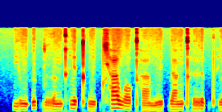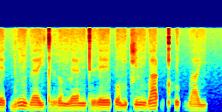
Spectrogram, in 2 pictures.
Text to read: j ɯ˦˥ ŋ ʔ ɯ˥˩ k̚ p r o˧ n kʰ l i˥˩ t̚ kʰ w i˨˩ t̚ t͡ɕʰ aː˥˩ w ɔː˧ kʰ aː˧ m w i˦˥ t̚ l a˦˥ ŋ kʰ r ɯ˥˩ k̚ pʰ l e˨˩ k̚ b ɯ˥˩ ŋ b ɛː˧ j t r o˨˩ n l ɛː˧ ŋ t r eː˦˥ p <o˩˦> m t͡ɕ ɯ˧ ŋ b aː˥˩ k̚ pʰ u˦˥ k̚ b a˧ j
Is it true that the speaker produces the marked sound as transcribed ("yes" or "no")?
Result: no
